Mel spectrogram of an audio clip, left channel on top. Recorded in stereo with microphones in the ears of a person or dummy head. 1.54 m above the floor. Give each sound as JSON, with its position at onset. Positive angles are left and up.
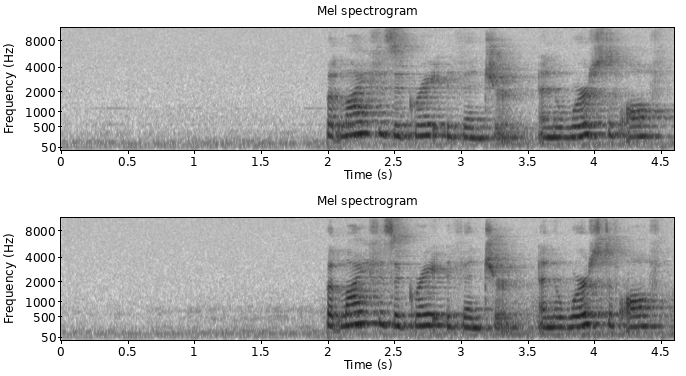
{"t": 2.0, "sound": "a woman speaking", "side_deg": -15, "distance_m": 0.6}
